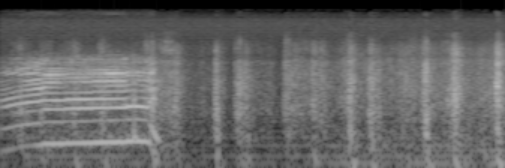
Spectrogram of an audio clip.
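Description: A cow moos once: one long call that rises at first, then holds steady and cuts off about a second and a half in. Soft, irregular knocks follow.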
